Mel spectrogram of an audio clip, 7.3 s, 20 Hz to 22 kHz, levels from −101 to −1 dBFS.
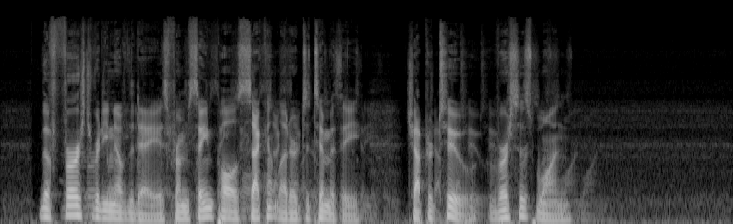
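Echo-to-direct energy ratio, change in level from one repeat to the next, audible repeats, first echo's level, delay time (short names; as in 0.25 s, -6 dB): -21.0 dB, -4.5 dB, 2, -22.5 dB, 0.205 s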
